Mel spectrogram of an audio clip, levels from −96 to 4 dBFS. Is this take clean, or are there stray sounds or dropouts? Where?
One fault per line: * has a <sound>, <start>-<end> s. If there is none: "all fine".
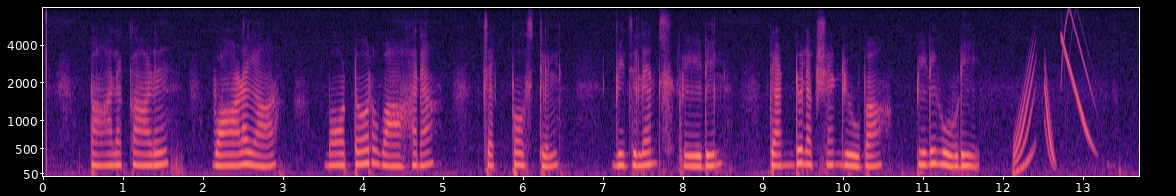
* has a chirp, 12.1-13.2 s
